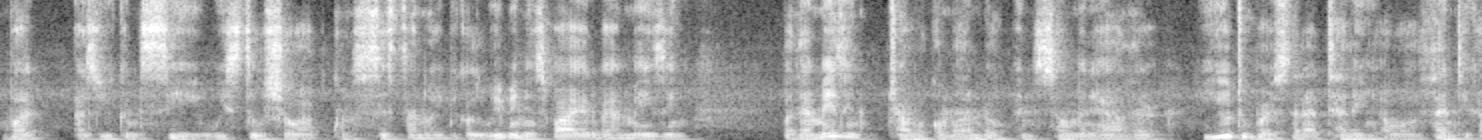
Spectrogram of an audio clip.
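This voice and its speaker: A young Kenyan livestreamer speaks casually to his viewers late at night on YouTube, with frequent fillers. His warm voice is on the low side, and the recording is rough.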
